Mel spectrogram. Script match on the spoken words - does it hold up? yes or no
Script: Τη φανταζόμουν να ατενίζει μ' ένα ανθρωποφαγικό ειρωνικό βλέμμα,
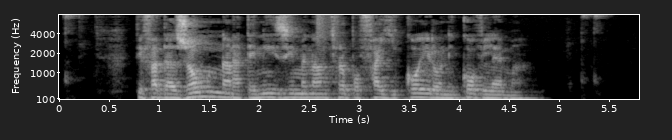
yes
